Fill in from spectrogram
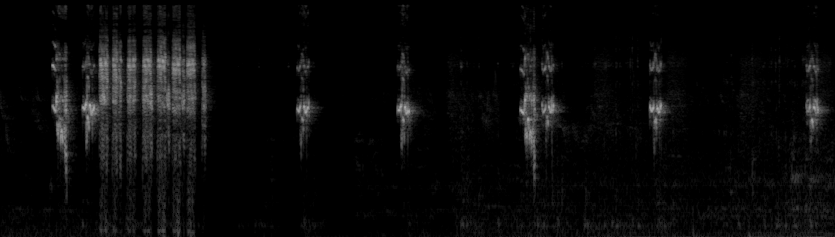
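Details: Budgerigars' morning routine: a budgerigar gives a fast burst of harsh, high chirps, then short sharp chirps repeated about once a second.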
